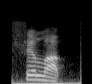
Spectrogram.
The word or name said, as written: fill up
